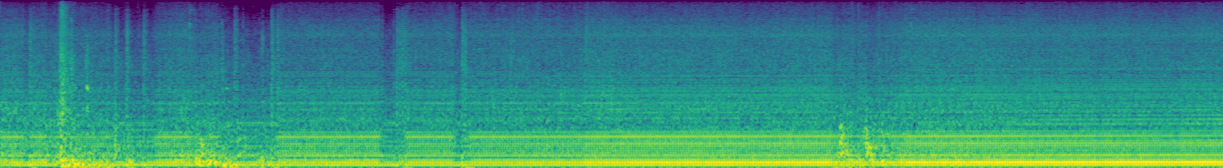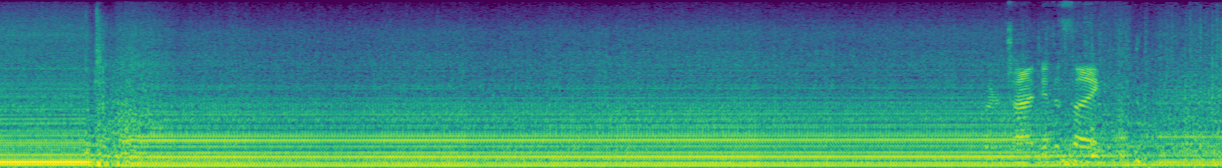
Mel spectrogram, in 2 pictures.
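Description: A vehicle engine drones steadily, shifting pitch once as it speeds along.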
